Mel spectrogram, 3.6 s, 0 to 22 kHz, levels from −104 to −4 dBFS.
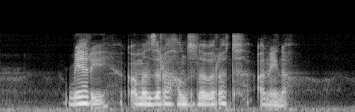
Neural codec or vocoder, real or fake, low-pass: autoencoder, 22.05 kHz, a latent of 192 numbers a frame, VITS, trained on many speakers; fake; 7.2 kHz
